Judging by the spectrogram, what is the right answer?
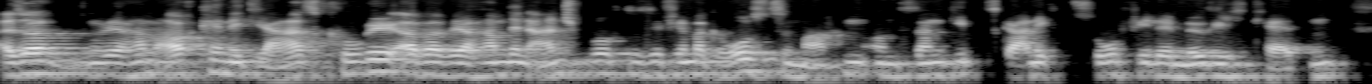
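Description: With hardly any pauses, a man talks at a moderate pace in a medium pitch and a monotone, flat intonation. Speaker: startup co-founder. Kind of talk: interview.

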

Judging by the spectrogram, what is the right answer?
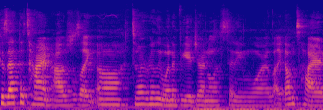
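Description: In an American accent, a woman with a fairly low pitch talks at a very fast pace. Audible room echo and noticeable background noise fill the recording. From South Africa. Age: 18. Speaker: student journalist. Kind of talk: casual chat.

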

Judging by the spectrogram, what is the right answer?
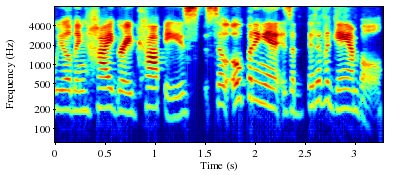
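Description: This woman speaks at medium pitch and a fairly quick pace, her tone bright, sharp and animated. Her pitch varies an ordinary amount, and the recording is very clean with a silent background. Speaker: comic book co-host. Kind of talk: casual chat.

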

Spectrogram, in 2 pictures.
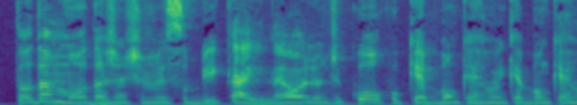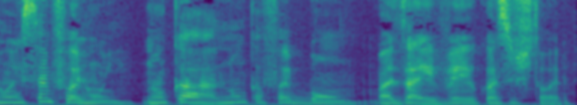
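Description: In an ordinary speaking voice, a woman with a medium pitch talks at a fairly quick pace with ordinary pitch variation and hardly any pauses. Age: 40s. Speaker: endocrinologist. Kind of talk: radio interview.

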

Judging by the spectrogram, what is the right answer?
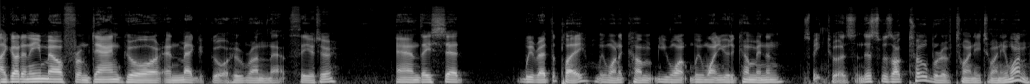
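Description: On a very clean recording with a silent background, a man with a slight British accent speaks at a fairly quick pace in a fairly low pitch with ordinary pitch variation, the sound dry and close with no echo. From England. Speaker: theatre company founder and playwright. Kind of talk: radio interview. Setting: radio studio.

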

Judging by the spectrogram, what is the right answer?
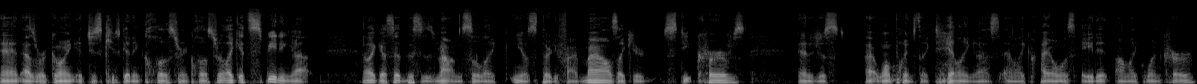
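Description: In a very clean, dry and close recording with no echo and a silent background, a man with a very deep, low pitch and an American accent talks at a fairly quick pace with fairly even intonation. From Los Angeles, Echo Park. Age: 30s. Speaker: podcast host. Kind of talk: casual chat.

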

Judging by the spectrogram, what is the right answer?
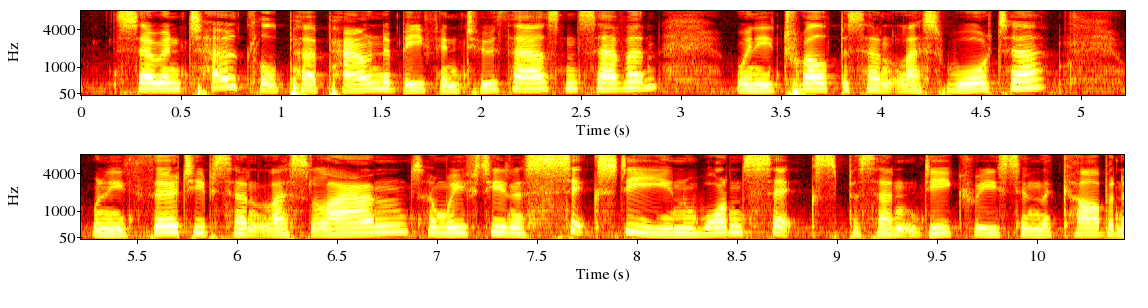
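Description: Over a quiet background, a woman with an English accent speaks at medium pitch. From England (Oxford). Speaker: animal science researcher. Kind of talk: interview.

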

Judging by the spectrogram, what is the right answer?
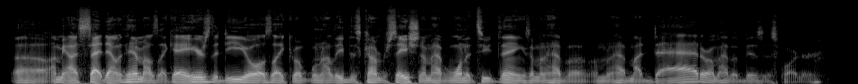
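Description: With an American accent, a man with a very deep, low voice talks at a very fast pace with hardly any pauses and ordinary pitch variation, on a very clean recording with a silent background. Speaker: bounty hunter. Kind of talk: casual chat. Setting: studio.

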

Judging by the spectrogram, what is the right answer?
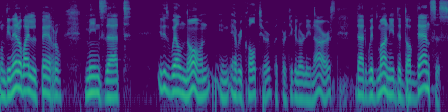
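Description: A medium-pitched man with a Spanish accent and ordinary pitch variation, at a moderate pace, in a very clean recording with a silent background. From Mexico. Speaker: interviewee. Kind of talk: interview.

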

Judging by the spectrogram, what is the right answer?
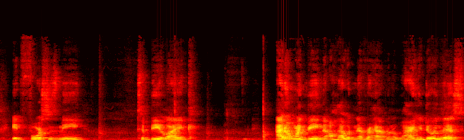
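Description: A man with an American accent talks at a moderate pace and a fairly high pitch, with very wide pitch swings, long, frequent pauses and audible room echo. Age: 30s. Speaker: returning podcast guest, film fan. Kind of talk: casual chat.

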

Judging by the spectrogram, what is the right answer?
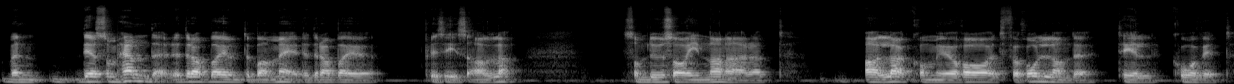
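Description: Fairly slow speech from a man, broken by long, frequent pauses. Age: 50s. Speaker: coaching client. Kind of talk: casual chat.

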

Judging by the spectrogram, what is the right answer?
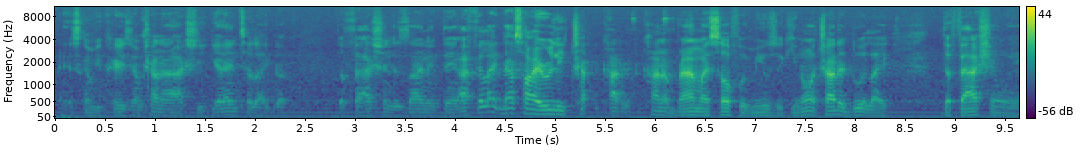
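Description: A man's very deep, low voice at a very fast pace, very wide pitch swings and audible room echo. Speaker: rapper and guest. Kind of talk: casual chat.

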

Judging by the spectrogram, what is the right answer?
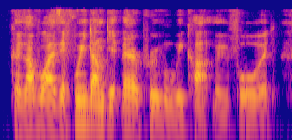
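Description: A man is speaking. He talks with a London accent. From UK. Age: 40s. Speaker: indie filmmaker and musician. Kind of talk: casual interview.

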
